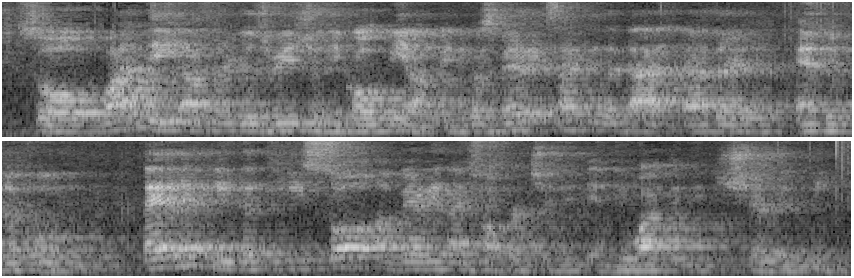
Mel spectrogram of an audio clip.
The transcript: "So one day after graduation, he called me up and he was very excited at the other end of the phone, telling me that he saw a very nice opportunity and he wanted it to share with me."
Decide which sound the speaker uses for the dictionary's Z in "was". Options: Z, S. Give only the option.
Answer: S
